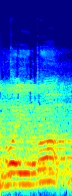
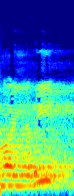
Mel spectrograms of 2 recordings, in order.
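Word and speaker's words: غير: yaitu berupa wajibnya nasod Jadi hairo dibacanya goiro bukan Gori bukan bailu karena wajibnya nasod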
